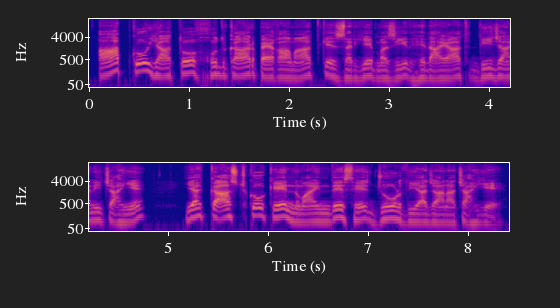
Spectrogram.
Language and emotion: Urdu, neutral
